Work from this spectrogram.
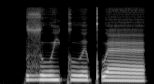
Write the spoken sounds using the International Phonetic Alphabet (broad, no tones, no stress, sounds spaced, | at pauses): z u j k u e̯ kʷʼ æ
